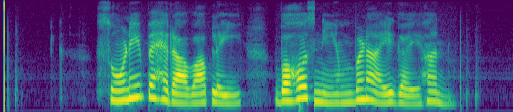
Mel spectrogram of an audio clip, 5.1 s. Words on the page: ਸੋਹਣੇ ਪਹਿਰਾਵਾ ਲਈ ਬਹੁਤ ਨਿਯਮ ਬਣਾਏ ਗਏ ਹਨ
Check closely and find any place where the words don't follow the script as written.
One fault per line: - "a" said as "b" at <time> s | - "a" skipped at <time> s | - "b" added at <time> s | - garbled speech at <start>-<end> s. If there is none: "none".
none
